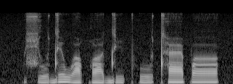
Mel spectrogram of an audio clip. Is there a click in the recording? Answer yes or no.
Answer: no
